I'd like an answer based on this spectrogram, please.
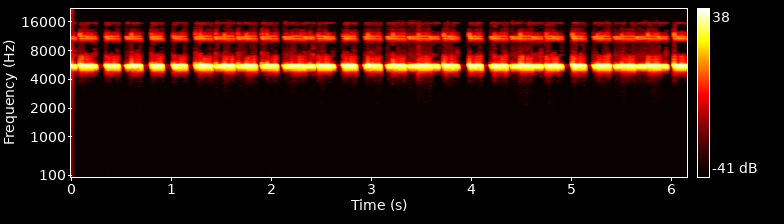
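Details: Two crickets chirping steadily, a dense run of short high-pitched pulses with a clear overtone above, about four chirps a second with no gaps and no other sounds.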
